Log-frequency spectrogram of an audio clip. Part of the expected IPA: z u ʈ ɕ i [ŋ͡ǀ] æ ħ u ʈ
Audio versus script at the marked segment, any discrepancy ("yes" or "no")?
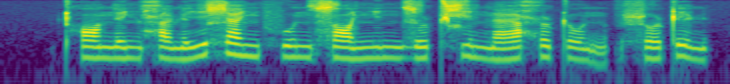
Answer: yes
